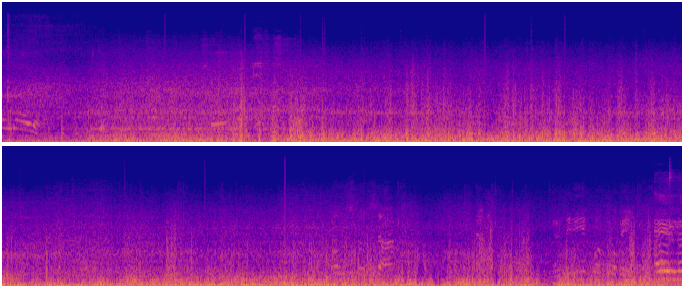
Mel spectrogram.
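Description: Heavy wind buffeting on the microphone of a handlebar-mounted camera on a road bike ridden at race speed: a dense, fluttering rumble that does not let up.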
